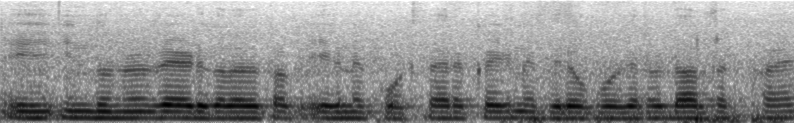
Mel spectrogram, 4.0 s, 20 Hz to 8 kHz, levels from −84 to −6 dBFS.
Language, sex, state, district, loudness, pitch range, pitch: Hindi, male, Uttar Pradesh, Shamli, -15 LUFS, 145-155 Hz, 150 Hz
